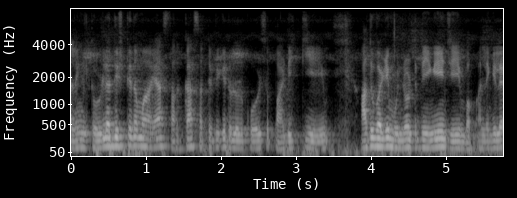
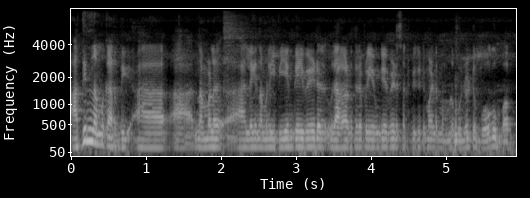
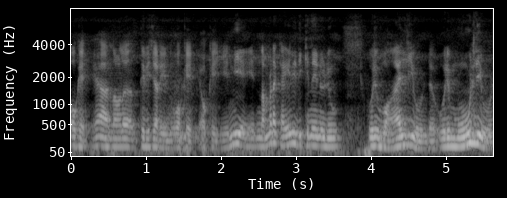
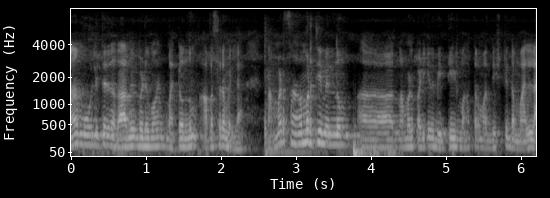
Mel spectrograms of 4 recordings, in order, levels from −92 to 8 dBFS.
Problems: background sounds at intervals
